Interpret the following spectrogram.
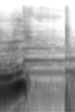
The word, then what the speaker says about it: NIFE: Alors ça s'écrit Nife, N-I-F-E, mais ça se prononce Nife parce qu'en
